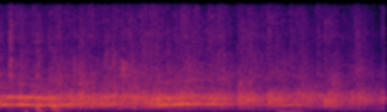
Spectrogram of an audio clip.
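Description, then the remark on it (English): A church audience claps steadily for the pastor being there after he and his wife were rear-ended in a car that week, in a dense, continuous wash of applause that holds at an even loudness throughout, with a few faint tonal tones threading beneath the clapping. “The reason why they're clapping is because my wife and I got rear-ended this week”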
